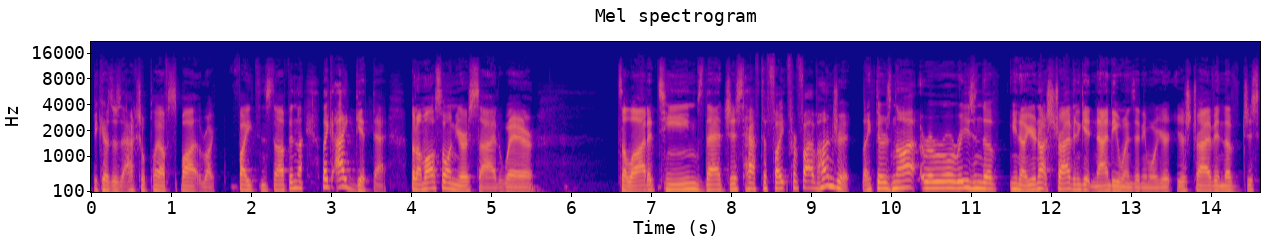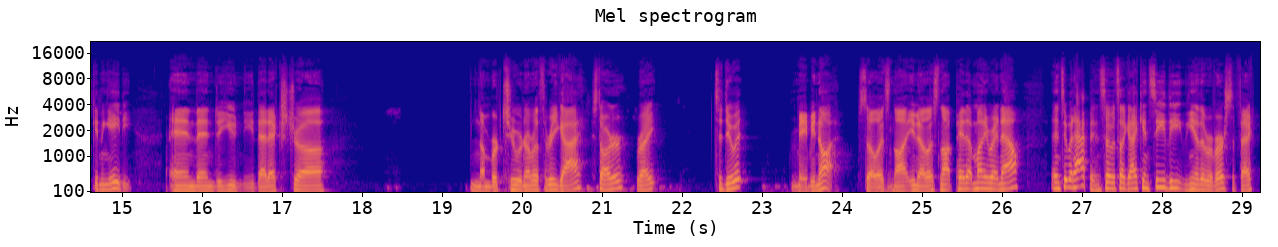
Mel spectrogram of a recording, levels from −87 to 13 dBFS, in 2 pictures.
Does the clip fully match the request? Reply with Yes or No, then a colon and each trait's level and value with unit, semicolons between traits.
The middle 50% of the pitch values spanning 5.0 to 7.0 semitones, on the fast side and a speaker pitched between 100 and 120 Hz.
No: wide, 5.5 semitones; fast, 220 wpm; low, 135 Hz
